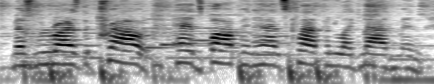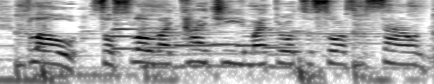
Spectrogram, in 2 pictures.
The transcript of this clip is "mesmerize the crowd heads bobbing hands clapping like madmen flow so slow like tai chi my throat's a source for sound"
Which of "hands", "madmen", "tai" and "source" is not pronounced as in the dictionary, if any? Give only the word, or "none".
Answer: none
